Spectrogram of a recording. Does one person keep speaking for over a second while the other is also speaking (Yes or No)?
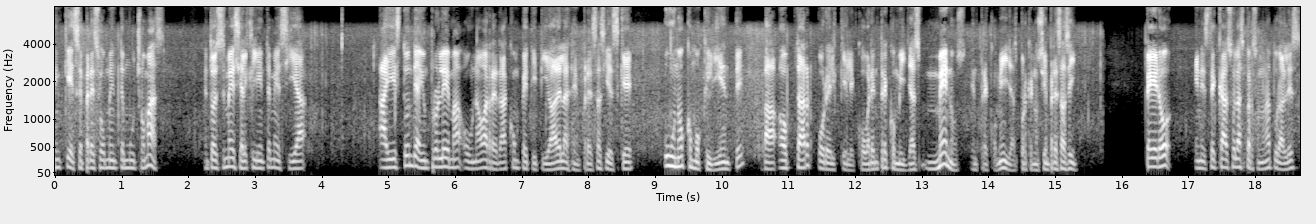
No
